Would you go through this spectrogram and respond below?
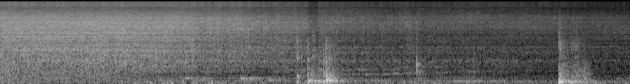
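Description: Rice hits hot oil in a pot with a loud, broad hiss of sizzling that gradually eases and settles, broken by a few scraping stirs and clanks of a spoon against the pot.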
